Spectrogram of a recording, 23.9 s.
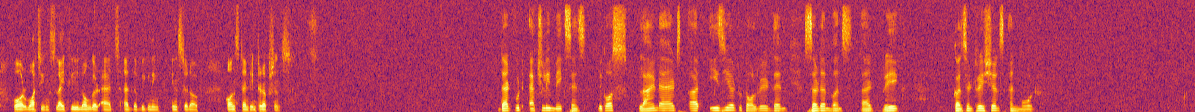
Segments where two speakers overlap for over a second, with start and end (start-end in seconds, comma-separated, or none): none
